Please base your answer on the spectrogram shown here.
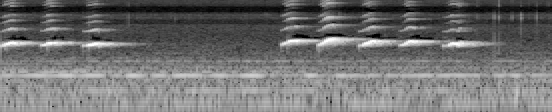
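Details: Pet cockatiel giving a run of loud whistled notes, three evenly spaced notes then a pause and five more, each slightly falling, with a steady low hum behind.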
